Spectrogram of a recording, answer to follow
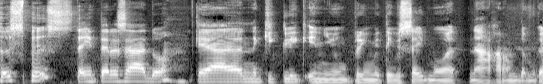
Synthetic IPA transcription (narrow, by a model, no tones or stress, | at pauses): pəspəsnɐʔɪnt̪ɛɾɛs̬aːd̪o̞kɐjanɐɡ̚kiklikɪnjʊŋpɾimɪt̪ɪvsajd̪̚moʔɐt̪̚nɐkɐ̰kɐ̰ɾɐmd̪ɐmkɐ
